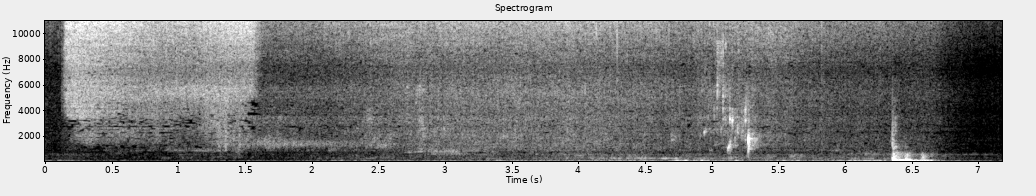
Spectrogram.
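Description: Water poured into a hot pan of fragrant spices for an Indonesian yellow fish curry hisses and sprays loudly at first, then settles into a steady close sizzle with a few drips and a final clatter.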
